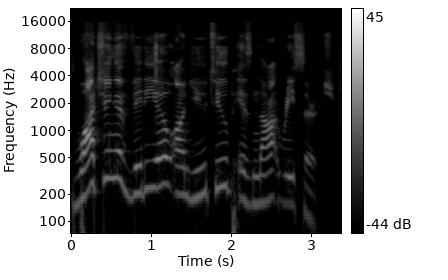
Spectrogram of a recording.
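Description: A man's voice: high voice, animated, a little slow. A man. He talks casually and slips into mock-dramatic reading, with a sarcastic, exasperated edge and loose swearing. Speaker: podcast guest reading fliers aloud.

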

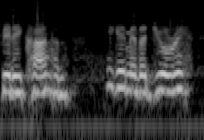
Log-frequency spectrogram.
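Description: An actress as a young saloon woman of the Old West, high-pitched and nervous. Her lines falter and plead in 1940s radio drama style. The recording is dull and noisy. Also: fairly even intonation, fast, lightly acted. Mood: frightened, confessing. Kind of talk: 1940s radio western acting.

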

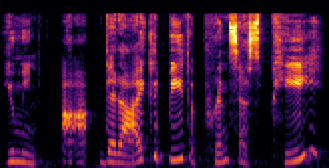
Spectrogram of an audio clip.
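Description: Simple storybook serving girl, played by a woman reader: young, loud, gullible, rustic, pitch leaping about. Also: lively intonation, unhurried. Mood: eager, wishful. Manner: rustic, uneducated phrasing, exclaiming loudly.

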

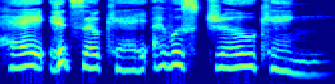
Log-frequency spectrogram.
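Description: A woman voicing an easygoing, teasing male yoga teacher in audio fiction, gentle, reassuring and playful. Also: medium pitch, extremely slow, no room sound. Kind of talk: audio fiction character acting.

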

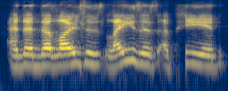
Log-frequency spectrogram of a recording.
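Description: A man's voice: sits high, fairly even intonation, normal speed. A man co-hosting a podcast, talking casually and conversationally about films. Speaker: podcast co-host. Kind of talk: casual film chat.

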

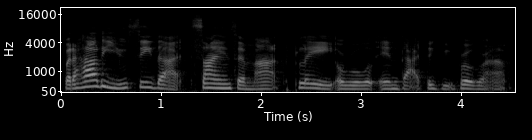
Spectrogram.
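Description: Woman, slightly low-pitched, radio host, casual interviewing, affirming manner. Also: normal speed. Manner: affirming, murmurs agreement often.

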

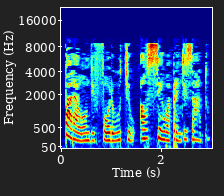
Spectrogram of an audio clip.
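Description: Woman acting a mellow, husky Brazilian spirit mentor. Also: on the low side, steady tone, faint music behind. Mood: reassuring. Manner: measured, reassuring, didactic. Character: patient, wise female spirit mentor, consoling and instructive. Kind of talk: Brazilian radio drama acting.

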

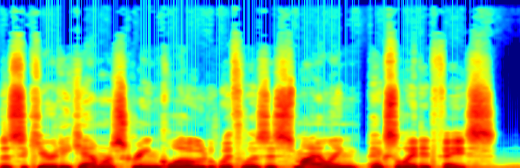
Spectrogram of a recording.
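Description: An actor playing an earnest, sensitive household robot who narrates his own story for children in an expressive, heartfelt way. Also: lowish voice, normal speed, vocal fry, faint music behind. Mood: suspenseful. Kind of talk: scripted first-person storybook narration for children.

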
